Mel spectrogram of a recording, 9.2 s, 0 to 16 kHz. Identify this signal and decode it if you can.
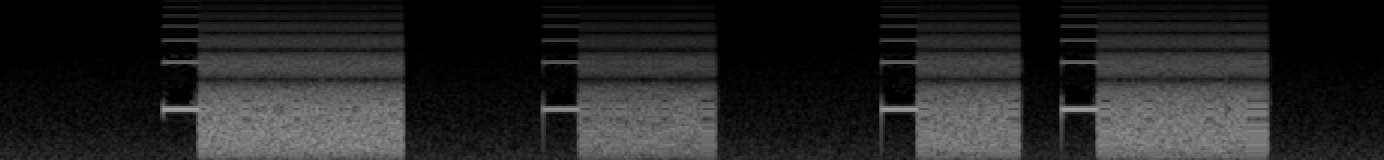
POCSAG pager data (2400 baud), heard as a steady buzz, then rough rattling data.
